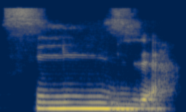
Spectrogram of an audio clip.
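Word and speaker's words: six heures: Y acá también termina con una X. Vamos a pronunciar 6 heures. 6 heures. ¿Por qué acá hago la liaison? Porque la palabra heure, horas, empieza con H muda.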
